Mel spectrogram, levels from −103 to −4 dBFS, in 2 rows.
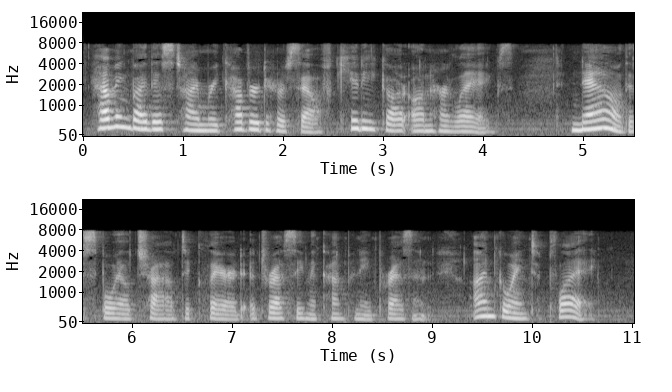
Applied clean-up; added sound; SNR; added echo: none; none; none; none.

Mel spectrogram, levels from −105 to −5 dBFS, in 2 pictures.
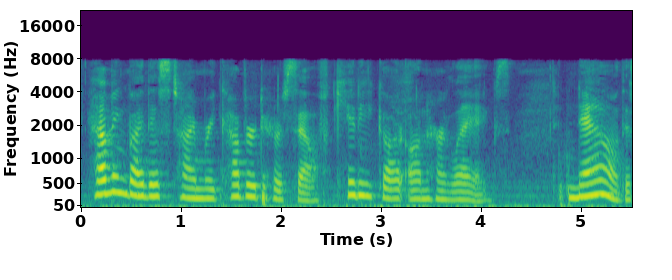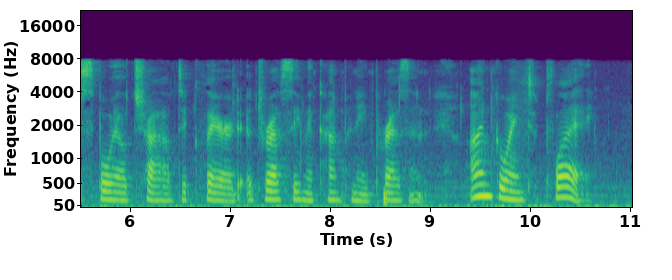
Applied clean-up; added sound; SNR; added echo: none; Liquid; 16 dB; none.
